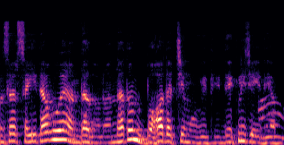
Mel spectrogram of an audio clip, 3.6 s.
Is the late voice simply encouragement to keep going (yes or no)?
no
